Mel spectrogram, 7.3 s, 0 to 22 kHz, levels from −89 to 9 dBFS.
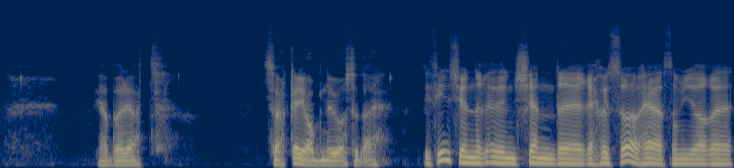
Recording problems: muffled; slightly; fading above 2.5 kHz

